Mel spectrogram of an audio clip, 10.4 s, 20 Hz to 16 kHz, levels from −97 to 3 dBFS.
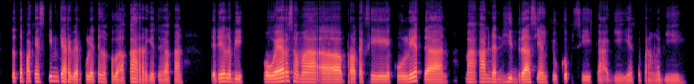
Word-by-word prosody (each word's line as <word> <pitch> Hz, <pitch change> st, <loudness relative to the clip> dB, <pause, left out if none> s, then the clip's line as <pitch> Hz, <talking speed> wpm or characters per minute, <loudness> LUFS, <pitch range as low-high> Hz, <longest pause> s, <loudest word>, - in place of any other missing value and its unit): tetap 165 Hz, +1 st, -1 dB
pakai 150 Hz, 0 st, 0 dB
skincare 180 Hz, -7 st, 0 dB
biar 120 Hz, -, +1 dB
kulitnya 130 Hz, +2 st, -1 dB
nggak -, -, -22 dB
kebakar, 135 Hz, +2 st, +1 dB
gitu 115 Hz, -1 st, -4 dB
ya 110 Hz, -, 0 dB
kan. 120 Hz, 0 st, -3 dB, 0.5 s
Jadinya 155 Hz, +1 st, +3 dB
lebih, 130 Hz, -1 st, -2 dB, 0.3 s
aware 145 Hz, +6 st, +7 dB
sama, 140 Hz, -4 st, 0 dB, 0.2 s
eee, 125 Hz, 0 st, +4 dB
proteksi 125 Hz, +2 st, -2 dB, 0.3 s
kulit, 140 Hz, +9 st, +2 dB
dan 120 Hz, -4 st, +3 dB, 0.2 s
makan, 145 Hz, +1 st, -1 dB
dan 130 Hz, -1 st, 0 dB
hidrasi 130 Hz, -1 st, +2 dB
yang 125 Hz, -, -7 dB
cukup 130 Hz, +3 st, -4 dB
sih, 115 Hz, -2 st, -7 dB
Kak, 115 Hz, -1 st, -6 dB
gitu 110 Hz, -1 st, -7 dB
kurang 105 Hz, 0 st, -8 dB
lebih. 110 Hz, 0 st, -8 dB
130 Hz, 160 wpm, -25 LUFS, 120-145 Hz, 0.5 s, aware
